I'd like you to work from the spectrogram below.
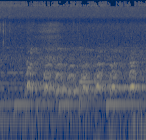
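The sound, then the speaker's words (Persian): Dogs bark in a steady, repeated series of muffled yelps, carried over a quiet low hum in an open outdoor setting with mountains ahead and a plain behind, several hundred kilometres from home. “روبروم کوهستانه و پشت سرم دشت و میشه از صدای سگ ها فهمید”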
